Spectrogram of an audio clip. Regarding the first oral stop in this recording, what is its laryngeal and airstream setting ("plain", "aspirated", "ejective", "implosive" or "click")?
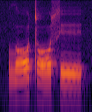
plain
